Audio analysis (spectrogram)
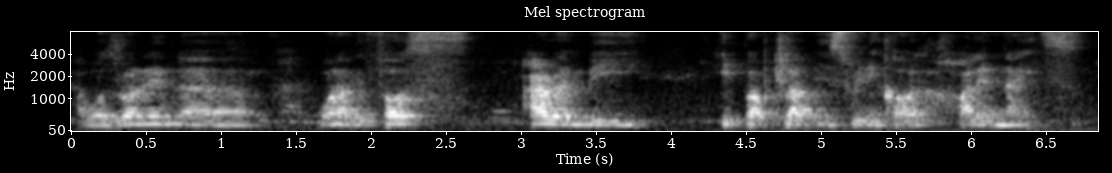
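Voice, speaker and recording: A middle-aged man from Nigeria talks slowly in a lowish voice, stopping and restarting often as he answers an interviewer. He sounds set back from the mic in an echoey room. A faint hum of ambience runs behind him. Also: flat delivery, a bit bright, recorded from a distance. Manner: halting, many fillers and restarts. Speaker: interviewee, businessman.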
